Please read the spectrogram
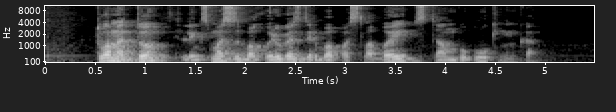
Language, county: Lithuanian, Kaunas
